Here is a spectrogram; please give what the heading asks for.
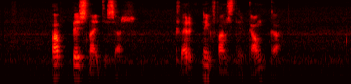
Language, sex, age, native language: Icelandic, male, 30-39, Icelandic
